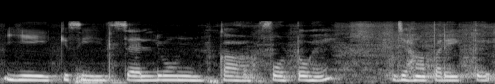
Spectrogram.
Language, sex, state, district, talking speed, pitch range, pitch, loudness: Hindi, female, Haryana, Charkhi Dadri, 110 wpm, 185-200 Hz, 195 Hz, -13 LUFS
